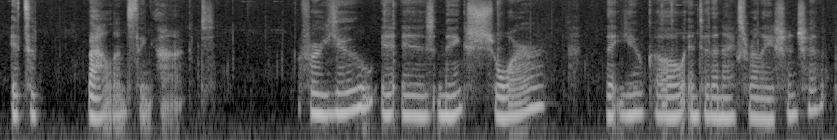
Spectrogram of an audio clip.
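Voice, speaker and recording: A woman hosts an ASMR tarot stream in a soft, near-whispered voice. Her delivery is slow and gentle, with a dark, relaxed tone and plenty of creak at the edges. She sounds reassuring and speaks close to the microphone. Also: mid-range voice. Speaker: livestream host and tarot reader.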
